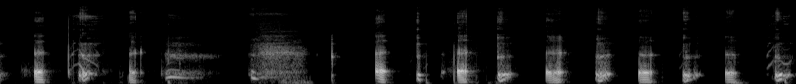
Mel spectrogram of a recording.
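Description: A rapid series of loud, short burps, roughly two a second with brief pauses; repeated belching of swallowed air.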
